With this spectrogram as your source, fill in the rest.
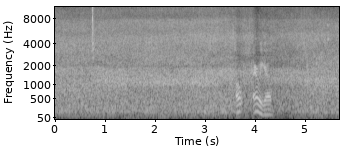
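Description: Water rushes steadily over a low weir nearby.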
